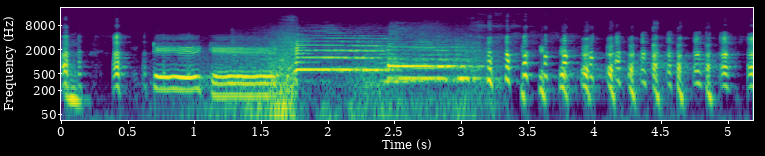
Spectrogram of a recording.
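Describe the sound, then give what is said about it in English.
A train horn sounds in several long, loud blasts as a train rumbles by, followed by people talking over the fading noise. “100-ton train comes down, yeah.”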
